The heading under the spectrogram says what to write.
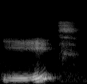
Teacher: The rising tone means potential, able to eat.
